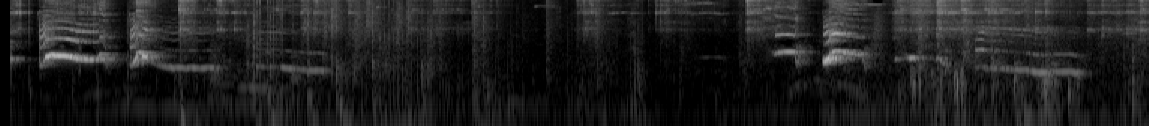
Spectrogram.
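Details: Male Toy Poodle puppy, playful and fond of toys, giving two bursts of high, thin whining yelps that slide downward in pitch, one near the start and another about five seconds later, with quiet rustling between.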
